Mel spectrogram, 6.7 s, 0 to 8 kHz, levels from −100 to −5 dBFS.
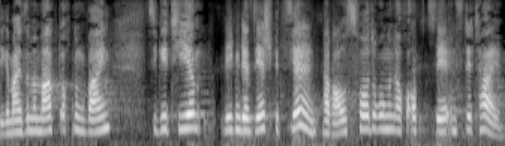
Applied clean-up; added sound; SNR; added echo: neural separator model SepFormer DNS4.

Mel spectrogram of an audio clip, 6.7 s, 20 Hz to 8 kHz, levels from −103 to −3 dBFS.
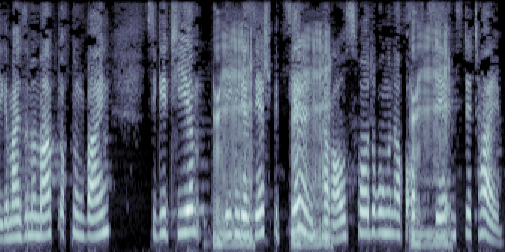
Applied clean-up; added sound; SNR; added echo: classical method spectral subtraction.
